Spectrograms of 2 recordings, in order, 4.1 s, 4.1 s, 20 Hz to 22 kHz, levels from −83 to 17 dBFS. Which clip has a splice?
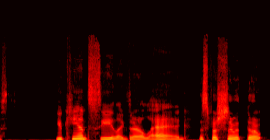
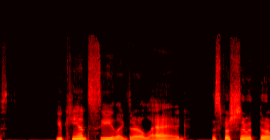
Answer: first; 1 cut; at 2.9 s

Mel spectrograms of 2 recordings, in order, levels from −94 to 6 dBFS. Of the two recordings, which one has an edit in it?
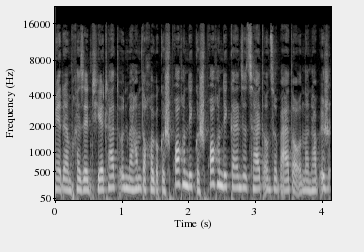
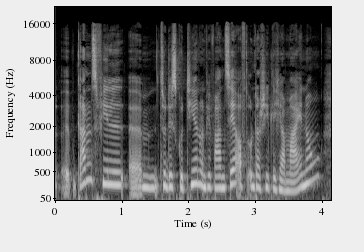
first; 1 cut; at 2.1 s

